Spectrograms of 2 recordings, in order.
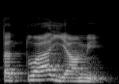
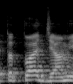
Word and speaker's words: तत्वायामि: तत्वा तम त्वाम याचामि, जिसका हम वेद में प्रयोग मिलता है तत्वायामि या तत्वाजामि, हम वेद का उच्चारण करते हैं तत्वाजामि।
